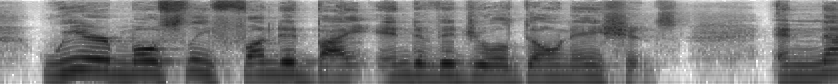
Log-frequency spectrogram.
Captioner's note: none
